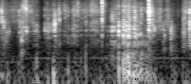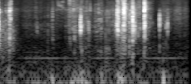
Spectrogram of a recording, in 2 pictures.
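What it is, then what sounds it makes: Glossy paper magazine pages. A glossy paper magazine is held open while its pages are flipped quickly by hand with long yellow nails. It makes crisp, bright crinkling and rustling page turns, with a louder flurry in the middle and a faint steady low hum underneath.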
